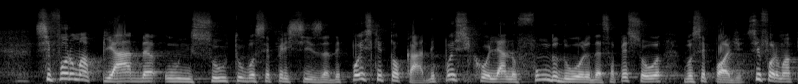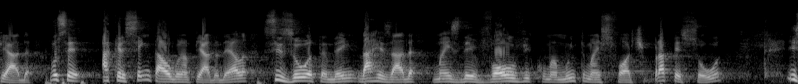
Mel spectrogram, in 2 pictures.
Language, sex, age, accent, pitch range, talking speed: Portuguese, male, 20-39, Brazilian, 130-185 Hz, 180 wpm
